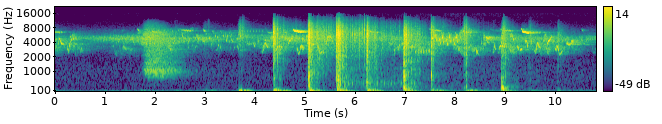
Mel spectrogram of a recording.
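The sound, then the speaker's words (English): A big mule deer runs by through the forest, hopping on all four legs at once: a burst of loud, irregular snaps and crunching thuds of twigs breaking underfoot, about nine impacts over several seconds, with birds singing steadily throughout. “big mule deer just ran by right in front of us.”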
